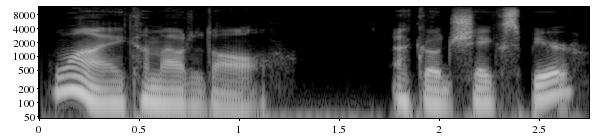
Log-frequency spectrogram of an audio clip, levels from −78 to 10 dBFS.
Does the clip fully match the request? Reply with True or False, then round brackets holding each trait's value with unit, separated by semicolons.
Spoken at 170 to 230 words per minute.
False (155 wpm)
